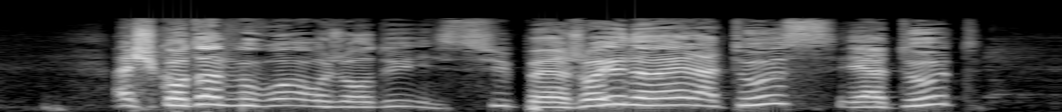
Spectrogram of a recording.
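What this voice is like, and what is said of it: Quebecois French accent. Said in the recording (French): “mon accent du Québec ... Il est encore là? ... mes origines québécoises”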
